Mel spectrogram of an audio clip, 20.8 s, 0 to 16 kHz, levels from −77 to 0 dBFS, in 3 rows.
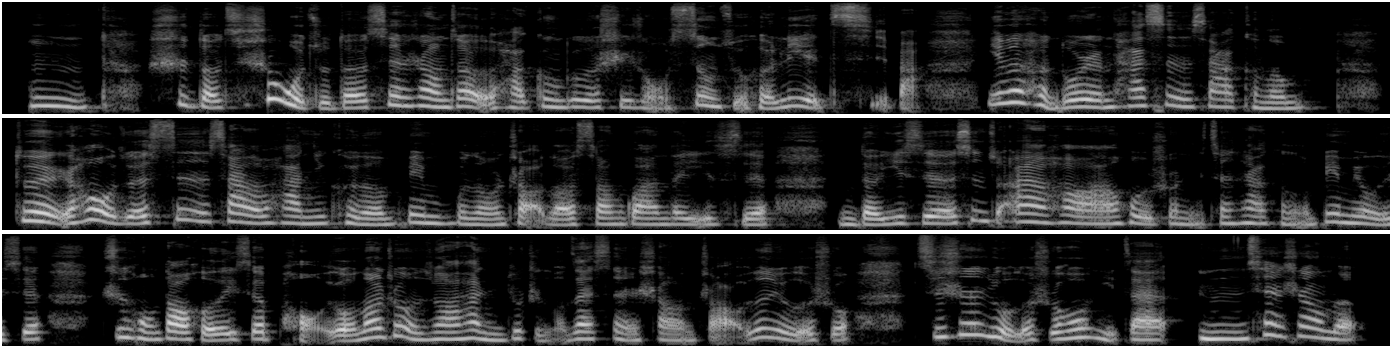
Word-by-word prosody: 嗯， 260 -5 0 0.3
是 310 - -5
的， 230 -5 +2
其 - - -9
实 485 - -7
我 - - +8
觉 190 -2 -4
得 205 +2 +4
线 275 +6 0
上 260 -4 +3
交 255 +2 +2
友 - - +5
的 - - 0
话 210 0 -3
更 235 +3 -3
多 230 +1 -1
的 220 - 0
是 225 +1 -8
一 225 - -4
种 - - -7
兴 285 -4 -2
趣 - - -6
和 195 -4 -1
猎 240 0 0
奇 - - -5
吧， - - -7 0.3
因 340 - -1
为 385 - +7
很 305 -6 -1
多 225 +3 +3
人 230 -1 +3
他 265 +3 -2
线 275 -3 -2
下 240 -1 -3
可 225 - -9
能 195 +2 -4 0.5
对， 295 -6 +6
然 235 - +3
后 340 - +6
我 270 - +6
觉 220 - -1
得 220 - +3
线 290 +6 -5
下 280 -1 0
的 230 -1 +2
话， 235 -1 -1
你 220 +1 -3
可 235 +1 -4
能 185 -2 +1
并 230 -2 -2
不 210 - -6
能 185 -1 -2
找 195 - -1
到 180 0 +2
相 195 +1 -2
关 195 -1 0
的 195 0 -2
一 190 0 -3
些， 185 -1 -3 0.3
你 195 - -6
的 190 -1 +3
一 210 +5 -3
些 220 0 +2
兴 300 +6 -3
趣 - - -4
爱 275 -2 +2
好 245 0 -2
啊， 215 0 0
或 230 - -2
者 205 - -1
说 210 +2 -8
你 195 0 -7
线 225 +1 -6
下 230 -1 -2
可 215 -2 -9
能 190 0 -8
并 270 +4 -2
没 235 - 0
有 190 -4 -1
一 - - -2
些 225 +4 -1 0.3
志 290 0 -2
同 250 -5 +1
道 235 -2 +8
合 195 -5 +4
的 195 - +4
一 - - 0
些 235 +2 +2
朋 230 - -4
友， 180 0 +5
那 275 +3 +4
这 330 - -1
种 250 -8 +1
情 225 - -1
况 230 0 +2
下 260 - +3
你 205 -4 -1
就 250 - -4
只 180 -8 -11
能 - - -13
在 235 +1 +2
线 230 -4 -5
上 200 - -5
找， - - -3
那 280 - 0
有 255 -6 0
的 - - -1
时 200 - -8
候 200 - -1 0.3
其 300 - -3
实 375 +3 0
有 280 - +3
的 - - 0
时 220 - -1
候 275 +4 +3
你 230 -7 -4
在 105 0 +1
嗯， 235 0 +4
线 360 +7 0
上 300 -5 -1
的 220 - -1
230 Hz, 350 characters per minute, -23 LUFS, 205-260 Hz, 0.5 s, 我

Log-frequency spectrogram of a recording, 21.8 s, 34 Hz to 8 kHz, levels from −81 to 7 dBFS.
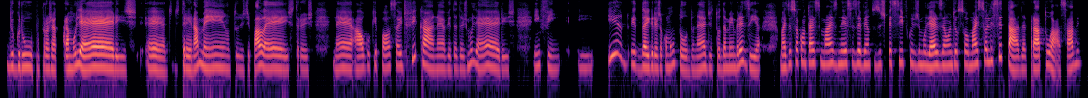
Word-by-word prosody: do 205 +1 -5
grupo, 195 -1 -4
projeto 180 -1 -3
pra 180 - +3
mulheres, 185 - +6 0.2
eh, 180 -4 +1
d 155 - -26
de 180 -1 -21
treinamentos, 185 -1 -1
de 190 - -13
palestras, 180 -2 +2 0.4
né. 185 0 -1
Algo 180 +3 +1
que 220 - -10
possa 200 0 -4
edificar, 220 - +1
né, 185 +1 -6
a - - -7
vida 180 0 -11
das 175 -1 -11
mulheres, 190 -6 -2 0.4
enfim. 200 -4 -10 0.4
E 190 0 -17 0.3
e 380 +4 -1 0.2
e 230 -1 -3
da 200 +2 +3
igreja 190 -1 -1
como 200 +5 -8
todo, 175 -6 -8
né, 180 +4 -2
de 190 -2 -14
toda 185 +1 -6
a - - -5
membresia. 195 -3 -3 0.4
Mas, 195 +3 -2
isso 235 +2 -1
acontece 245 0 -1
mais 230 0 +1
nesses 240 0 -4
eventos 230 -2 -4
específicos 245 0 -7
de 230 - -8
mulheres, 220 0 +2
é 215 - -2
onde 225 +1 -5
eu 230 - -2
sou 225 0 -5
mais 230 +2 +1
solicitada 260 - +2
pra 185 -3 +7
atuar, 185 -2 -1
sabe? 200 +9 -1
195 Hz, 145 wpm, -21 LUFS, 180-225 Hz, 0.4 s, pra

